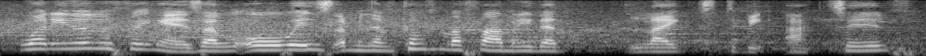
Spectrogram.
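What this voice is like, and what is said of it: Trinidadian accent. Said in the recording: “Trinidad. that accent. You can hear it.”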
